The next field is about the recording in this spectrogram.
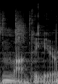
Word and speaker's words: Montague: It's Montague, right? – Yeah, the Montagues and the Capulets.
